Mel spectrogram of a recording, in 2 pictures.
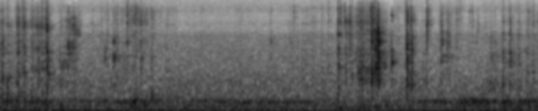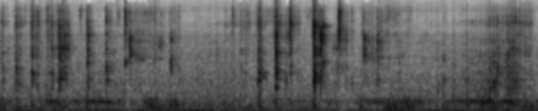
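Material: Soap.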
